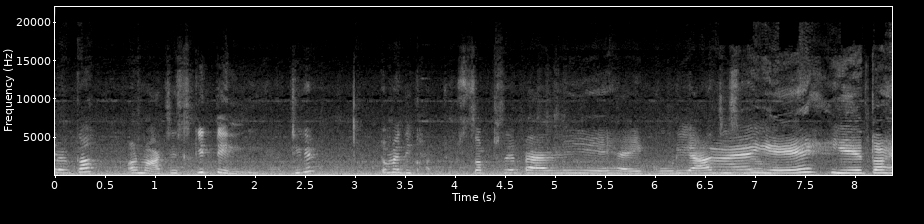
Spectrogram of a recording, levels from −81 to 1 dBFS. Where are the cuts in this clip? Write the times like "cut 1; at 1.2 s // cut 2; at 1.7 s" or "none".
cut 1; at 6.9 s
